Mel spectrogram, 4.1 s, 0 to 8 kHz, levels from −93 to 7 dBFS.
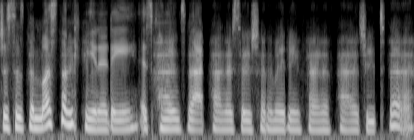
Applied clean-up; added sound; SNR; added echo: neural diffusion model UNIVERSE++.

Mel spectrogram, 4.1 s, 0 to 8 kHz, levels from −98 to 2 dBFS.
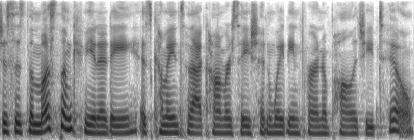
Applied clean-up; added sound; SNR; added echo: none; none; none; none.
